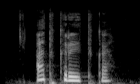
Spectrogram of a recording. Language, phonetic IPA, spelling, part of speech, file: Russian, [ɐtˈkrɨtkə], открытка, noun, Ru-открытка.ogg
- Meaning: 1. post card 2. greeting card, birthday card, etc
